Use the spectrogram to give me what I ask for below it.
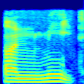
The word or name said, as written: unmeet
